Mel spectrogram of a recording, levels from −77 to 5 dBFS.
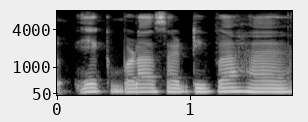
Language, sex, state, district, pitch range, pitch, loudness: Hindi, male, Jharkhand, Palamu, 125-130 Hz, 125 Hz, -15 LUFS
